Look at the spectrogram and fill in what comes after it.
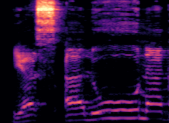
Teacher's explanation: سین کے اوپر صفت ہمس کریں گے، سانس کو جاری کریں گے، سیٹی کی آواز بھی آئے گی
